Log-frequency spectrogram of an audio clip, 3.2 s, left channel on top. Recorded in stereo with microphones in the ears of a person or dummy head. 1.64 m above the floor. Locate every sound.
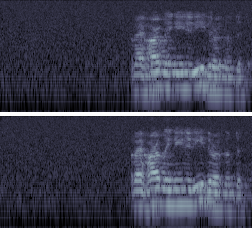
1.6 s a woman speaking: 25° right (ahead or behind), 3.5 m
